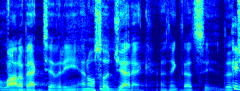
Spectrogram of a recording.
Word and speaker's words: JEDEC: think there's a lot of activity, and also JEDEC. I think that's the Could two places. Could you just spell that out?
